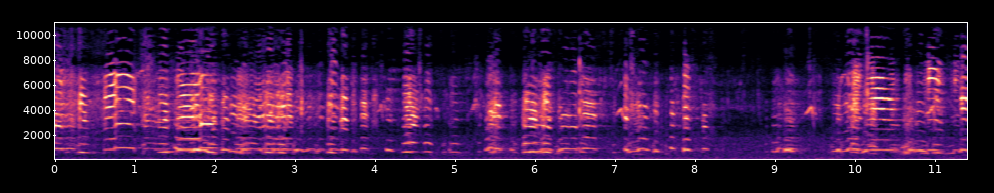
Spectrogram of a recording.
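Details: Morning at a winter reservoir as returning whooper swans nod, call and clash; resonant two-note bugling honks in uneven groups, louder at the start and again near the end, with a quieter gap between.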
